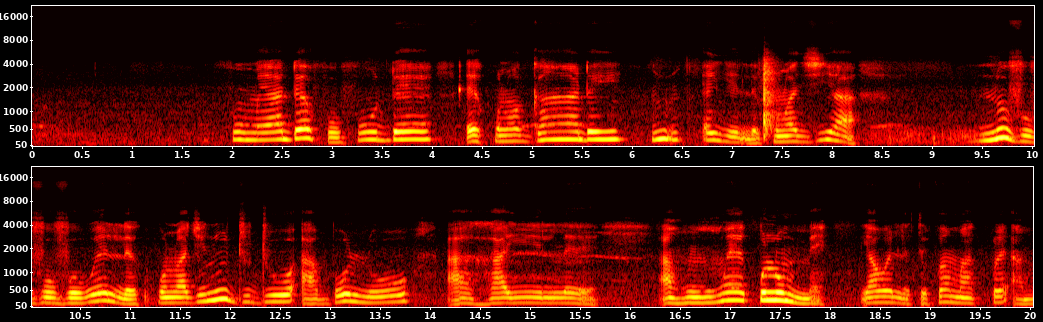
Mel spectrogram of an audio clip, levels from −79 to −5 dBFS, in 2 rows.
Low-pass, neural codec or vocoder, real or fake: 14.4 kHz; none; real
